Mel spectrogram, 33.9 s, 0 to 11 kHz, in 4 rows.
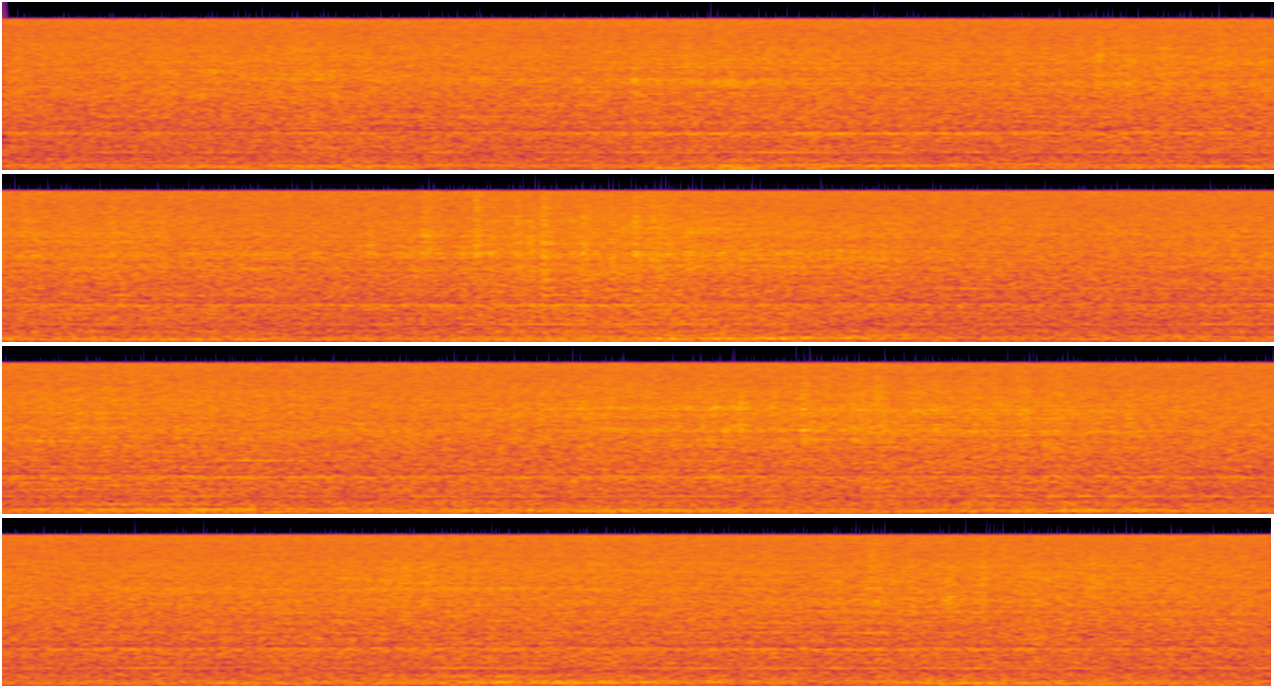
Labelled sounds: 20.9	21.2	vessel noise, 1.9 to 2.1 kHz

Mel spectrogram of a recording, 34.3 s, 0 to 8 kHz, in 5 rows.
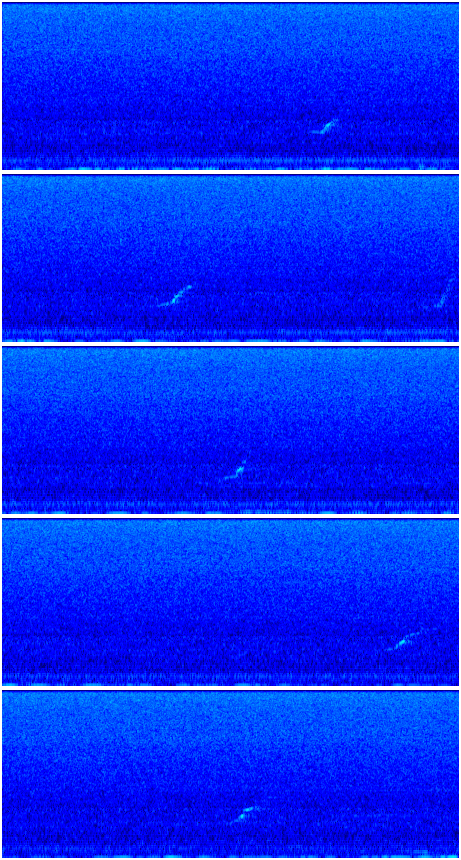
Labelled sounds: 9.5	9.7	humpback whale, 0.80 to 0.96 kHz
26.6	27.0	humpback whale, 0.80 to 0.99 kHz
31.0	31.3	humpback whale, 0.80 to 0.86 kHz

